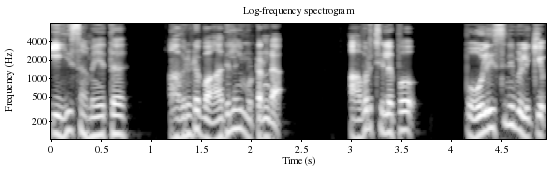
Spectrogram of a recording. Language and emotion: Malayalam, fearful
